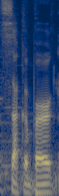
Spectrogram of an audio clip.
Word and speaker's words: Zuckerberg: outdone Mark Zuckerberg yeah I said Zuckerberg I said it right Mark Zuckerberg and his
